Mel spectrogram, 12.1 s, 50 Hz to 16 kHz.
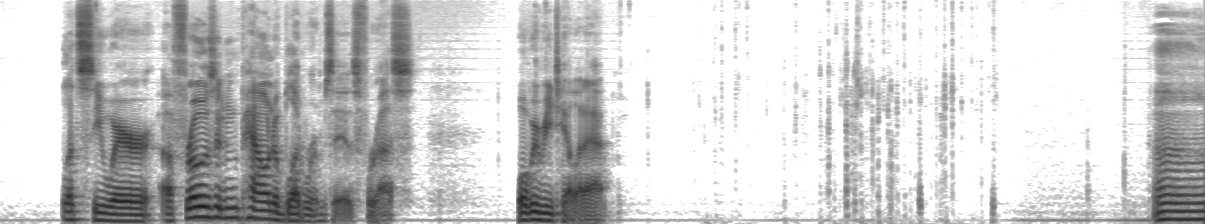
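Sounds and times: computer keyboard and mouse clicking: 6.1s - 10.0s.

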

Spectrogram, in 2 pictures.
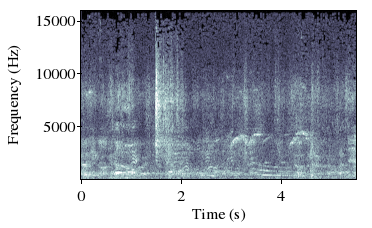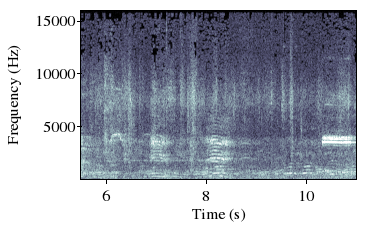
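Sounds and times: low background noise: 0.0s - 11.0s
voices calling out: 2.3s - 11.0s.

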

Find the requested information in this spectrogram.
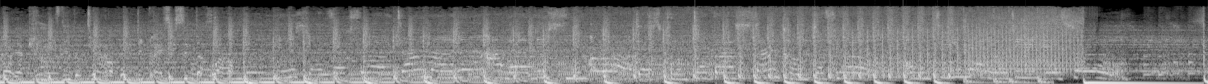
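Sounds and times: distorted kick drum: 0.0s - 12.0s
synth melody: 0.0s - 12.0s.

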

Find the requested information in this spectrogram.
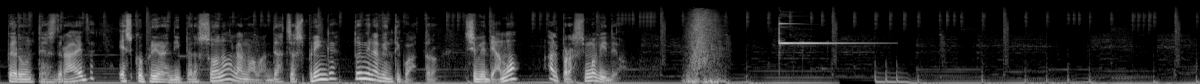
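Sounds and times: background music: 0.0s - 12.0s
bright chime ding: 7.8s - 9.1s.

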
